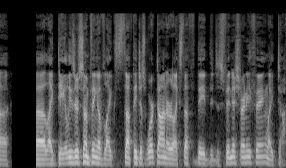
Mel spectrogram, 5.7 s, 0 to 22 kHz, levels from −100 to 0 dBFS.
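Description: At 0.67 s the output device, idle through the 0.51 s pause before it, had not finished waking and relocking, so about 52 ms of sound up to 0.72 s is lost. This clipped start after a pause makes speech burst abruptly from silence, missing its opening sounds.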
